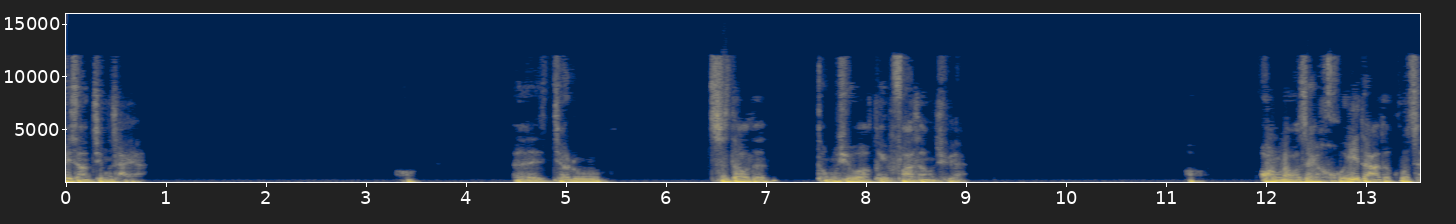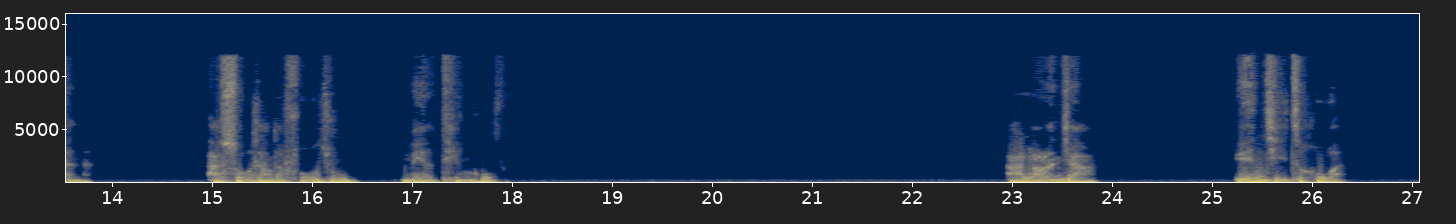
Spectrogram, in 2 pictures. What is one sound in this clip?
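A middle-aged man speaks calmly in short phrases over an online call, with pauses between them.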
